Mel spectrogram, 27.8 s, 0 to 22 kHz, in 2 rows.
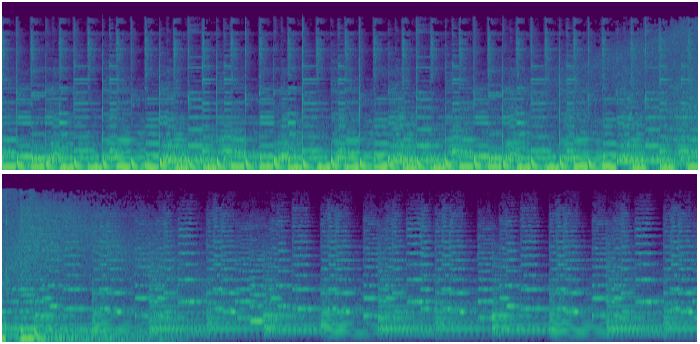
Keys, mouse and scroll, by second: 0.3 middle click, 0.6 s, 1.3 click, 1.8 s, 2.2 click, 2.4 g, 2.7 z, 3.2 click, 3.4-4.0 scroll up 3, 3.7-6.8 middle drag, 7.6 click, 8.2 middle click, 8.9 KP_1, 9.7-10.4 scroll down 4, 10.4-11.4 scroll up 3, 11.4 g, 11.8 click, 12.1 r, 13.7 click, 13.9 g, 15.2 click, 15.6 r, 16.1 click, 16.4 shift+d, 17.0 click, 17.1 r, 18.1 click, 18.2 g, 19.1 click, 20.0 scroll down 4, 20.5-24.7 middle drag, 24.7-27.7 drag.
